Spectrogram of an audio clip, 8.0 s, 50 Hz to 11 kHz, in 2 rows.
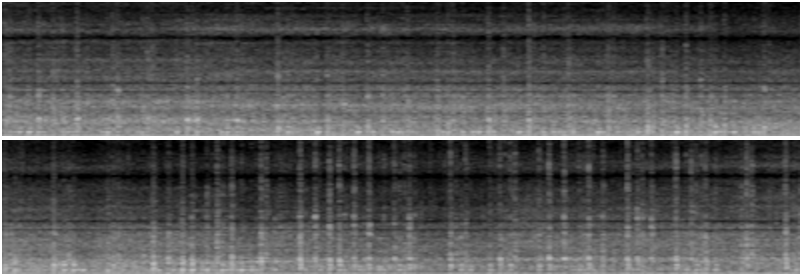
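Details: Mercury 40HP outboard on a Tracker Pro Crappie 175, earlier no-start was user error: steady busy patter and even pulse, no misses or knocks; healthy, ticking over normally.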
